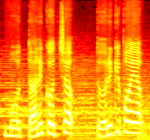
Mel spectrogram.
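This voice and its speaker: Woman as a threatening, high-voiced vengeful ghost sparrow. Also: moderate pace, a little mellow, soft background music, lightly acted. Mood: gloating. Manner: threatening, accusing, interrogating. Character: vengeful, menacing female ghost sparrow hunting an eagle. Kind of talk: animated children's story character voice.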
